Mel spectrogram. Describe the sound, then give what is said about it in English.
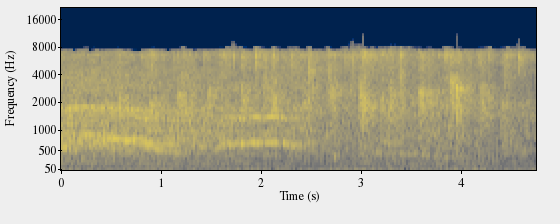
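A church crowd at Coastal, South Beach applauds at the end of a sermon with dense, steady clapping, mixed with cheers and a few high whoops rising above the noise. The applause stays loud throughout, tapering only slightly toward the end. “I don't need pity applause.”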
